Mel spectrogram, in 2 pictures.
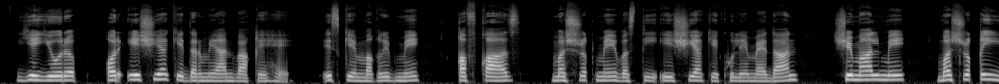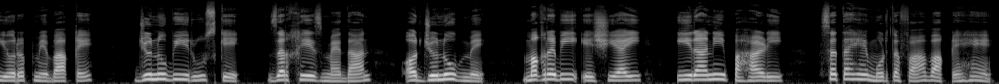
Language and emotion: Urdu, neutral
